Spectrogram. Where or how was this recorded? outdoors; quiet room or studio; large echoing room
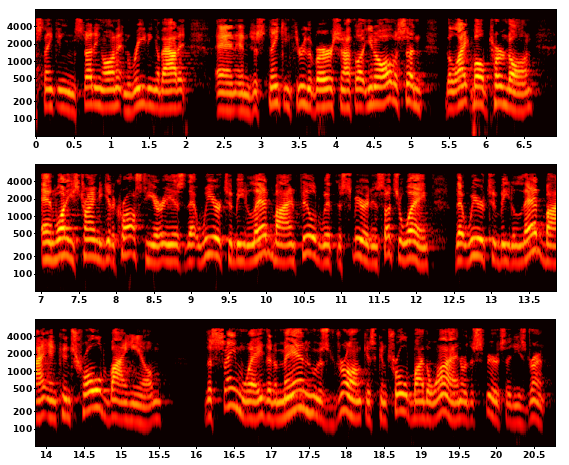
large echoing room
